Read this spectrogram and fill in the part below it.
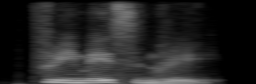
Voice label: "Freemasonry", Indian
